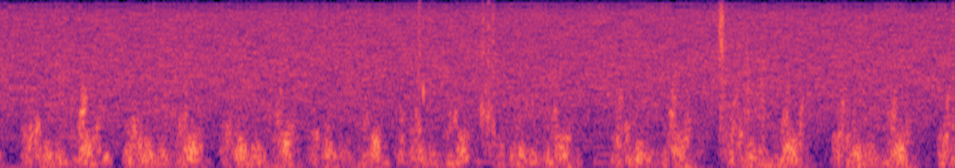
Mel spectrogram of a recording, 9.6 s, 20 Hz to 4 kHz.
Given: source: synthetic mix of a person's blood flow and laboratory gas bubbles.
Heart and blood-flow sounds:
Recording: Doppler ultrasound of blood flow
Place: precordium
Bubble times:
4.16-4.29 s: bubbles
4.82-4.99 s: bubbles
From the record:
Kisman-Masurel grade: 211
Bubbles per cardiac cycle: several, 3 to 8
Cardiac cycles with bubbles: 1 to 10%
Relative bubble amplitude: barely perceptible (0.100 to 0.250)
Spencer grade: 1 (occasional bubble signal discernible with the cardiac motion signal, with majority of cardiac periods free of bubbles)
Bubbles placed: only in the low amplitude regions of the cardiac cycle

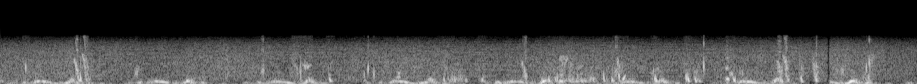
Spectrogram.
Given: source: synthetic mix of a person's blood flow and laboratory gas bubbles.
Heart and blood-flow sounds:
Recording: Doppler ultrasound of blood flow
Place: precordium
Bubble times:
0.00-0.04 s: bubbles
0.22-0.29 s: bubbles
0.72-0.94 s: bubbles
1.33-1.41 s: bubbles
2.60-2.66 s: bubbles
2.92-3.12 s: bubbles
3.25-3.36 s: bubbles
3.60-3.78 s: bubbles
3.95-4.03 s: bubbles
4.37-4.69 s: bubbles
4.77-4.87 s: bubbles
5.20-5.28 s: bubbles
5.39-6.29 s: bubbles
6.50-6.62 s: bubbles
6.83-7.08 s: bubbles
7.25-7.46 s: bubbles
7.75-7.92 s: bubbles
7.98-8.06 s: bubbles
8.10-8.24 s: bubbles
8.39-8.46 s: bubbles
8.60-8.79 s: bubbles
From the record:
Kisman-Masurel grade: 243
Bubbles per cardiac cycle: several, 3 to 8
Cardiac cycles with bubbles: 100%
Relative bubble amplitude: loud (0.450 to 0.775)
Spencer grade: 3 (all of the cardiac periods contain showers or single bubble signals, but not dominating or overriding the cardiac motion signals)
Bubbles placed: anywhere in the cardiac cycle

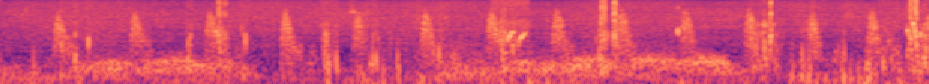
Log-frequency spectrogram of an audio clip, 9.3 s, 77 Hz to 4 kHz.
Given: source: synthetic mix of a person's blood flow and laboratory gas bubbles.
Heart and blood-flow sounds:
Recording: Doppler ultrasound of blood flow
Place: subclavian vein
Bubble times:
0.59-0.66 s: bubbles
0.71-0.79 s: bubbles
0.84-0.93 s: bubbles
1.85-1.93 s: bubbles
2.13-2.32 s: bubbles
2.39-2.49 s: bubbles
3.20-3.42 s: bubbles
3.48-3.81 s: bubbles
4.35-4.44 s: bubbles
4.90-5.29 s: bubbles
5.95-6.23 s: bubbles
6.75-6.82 s: bubbles
7.43-7.84 s: bubbles
8.79-9.00 s: bubbles
9.04-9.30 s: bubbles
From the record:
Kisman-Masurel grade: 242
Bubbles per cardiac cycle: several, 3 to 8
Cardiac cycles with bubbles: 100%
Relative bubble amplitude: moderate (0.250 to 0.450)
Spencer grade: 3 (all of the cardiac periods contain showers or single bubble signals, but not dominating or overriding the cardiac motion signals)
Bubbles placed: anywhere in the cardiac cycle

